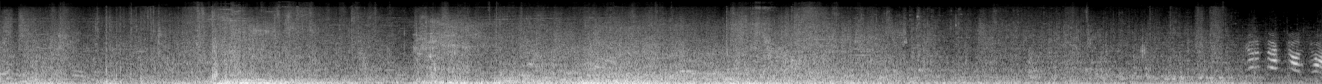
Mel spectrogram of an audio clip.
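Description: A shot and heavy explosions in a Titanfall game cutscene come as deep, sustained booming and rumbling with bursts and crackle, loud throughout, with voices talking over it.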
